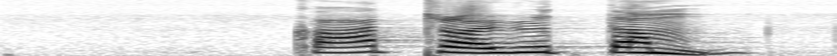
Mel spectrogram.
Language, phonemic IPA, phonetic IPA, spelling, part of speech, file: Tamil, /kɑːrːɐɻʊt̪ːɐm/, [käːtrɐɻʊt̪ːɐm], காற்றழுத்தம், noun, Ta-காற்றழுத்தம்.ogg
- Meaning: atmospheric pressure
